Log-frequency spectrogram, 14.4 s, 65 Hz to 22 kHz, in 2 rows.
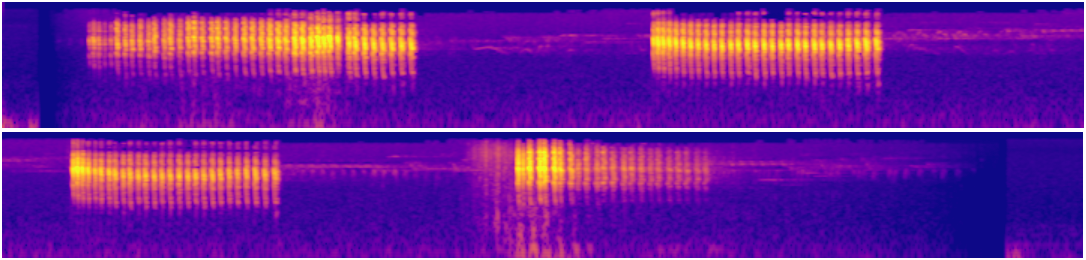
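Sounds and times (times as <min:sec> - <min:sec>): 
belted kingfisher rattling call: 0:00.6 - 0:02.8, 0:04.3 - 0:05.9, 0:07.7 - 0:09.1, 0:10.6 - 0:11.9.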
